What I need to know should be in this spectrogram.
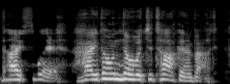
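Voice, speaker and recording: Woman playing jumpy, protesting gamer dad, high voice. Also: lively intonation, a little fast, fairly bright tone, no echo. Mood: scared, pleading. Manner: pleading, exasperated, protesting. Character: frightened, defensive gamer dad Benny, indignant man. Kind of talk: comedy screenplay table read.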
